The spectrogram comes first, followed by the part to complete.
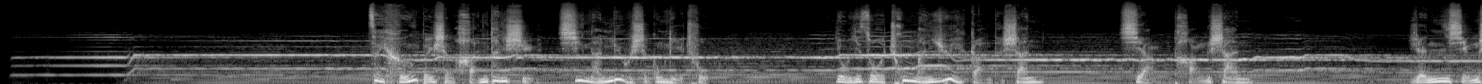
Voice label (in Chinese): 男 走心讲述; 响堂山石窟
